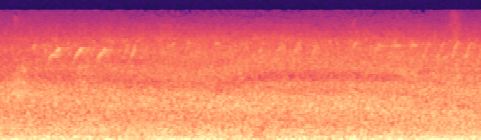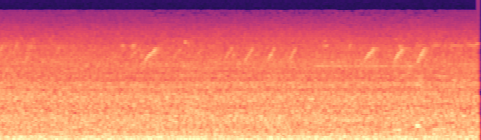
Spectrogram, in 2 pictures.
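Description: Outdoor ambience: a steady rushing background with short, high bird chirps now and then, and a single thump about a second and a half in.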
